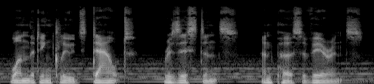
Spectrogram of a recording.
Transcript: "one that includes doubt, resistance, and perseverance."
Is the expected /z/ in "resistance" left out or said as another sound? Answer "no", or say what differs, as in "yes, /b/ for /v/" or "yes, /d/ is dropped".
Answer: no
